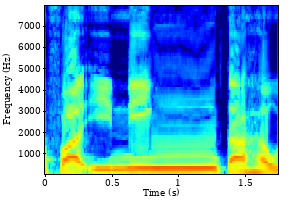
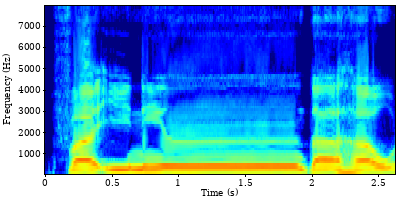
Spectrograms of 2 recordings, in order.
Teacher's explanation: Jadi membunyikannya itu disamarkan kemudian juga didengungkan. Akan tetapi karena dia akrob dekat, jadi kadar dengungnya itu dia lemah. Nah, jadi lebih kuat kadar samarnya begitu. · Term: ikhfa hakiki akrob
